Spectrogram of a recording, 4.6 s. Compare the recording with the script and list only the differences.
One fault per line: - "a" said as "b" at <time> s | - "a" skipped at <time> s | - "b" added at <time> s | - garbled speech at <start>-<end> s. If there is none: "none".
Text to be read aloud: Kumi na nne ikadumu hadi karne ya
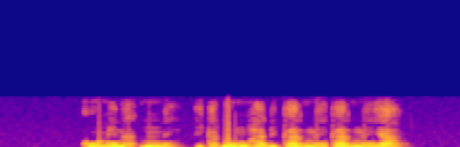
- "karne" added at 3.2 s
